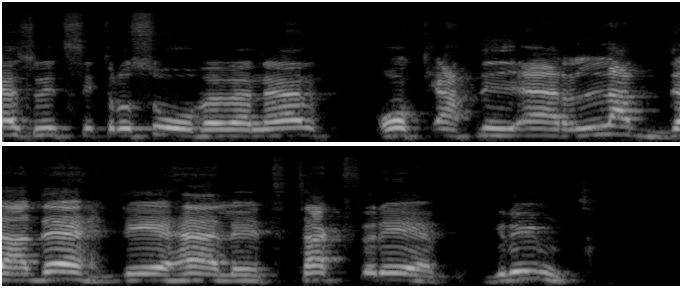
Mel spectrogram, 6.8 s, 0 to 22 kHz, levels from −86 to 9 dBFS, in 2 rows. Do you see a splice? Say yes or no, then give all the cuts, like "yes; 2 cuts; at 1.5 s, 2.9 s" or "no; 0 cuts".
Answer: yes; 1 cut; at 1.8 s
